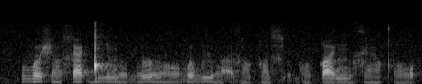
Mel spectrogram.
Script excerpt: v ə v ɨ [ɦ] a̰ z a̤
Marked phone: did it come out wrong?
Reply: no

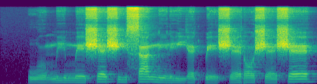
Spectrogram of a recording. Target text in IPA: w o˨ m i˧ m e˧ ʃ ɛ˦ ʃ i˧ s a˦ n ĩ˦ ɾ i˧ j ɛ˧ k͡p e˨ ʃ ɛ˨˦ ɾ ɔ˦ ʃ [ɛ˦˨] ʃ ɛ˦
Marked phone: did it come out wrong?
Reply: yes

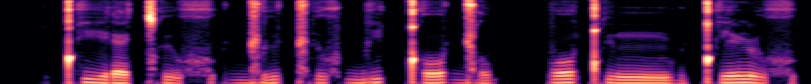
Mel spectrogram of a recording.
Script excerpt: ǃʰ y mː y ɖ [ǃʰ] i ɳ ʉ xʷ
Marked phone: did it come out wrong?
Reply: no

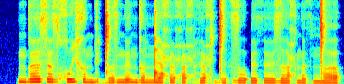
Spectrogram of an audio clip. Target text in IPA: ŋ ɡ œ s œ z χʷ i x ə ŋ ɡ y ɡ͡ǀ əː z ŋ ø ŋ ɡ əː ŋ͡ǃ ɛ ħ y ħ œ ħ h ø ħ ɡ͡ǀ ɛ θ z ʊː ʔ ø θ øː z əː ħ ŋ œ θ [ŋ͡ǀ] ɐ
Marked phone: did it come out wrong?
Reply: no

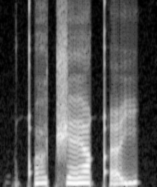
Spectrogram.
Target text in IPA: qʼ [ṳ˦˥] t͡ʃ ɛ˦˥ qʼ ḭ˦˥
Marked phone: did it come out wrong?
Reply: no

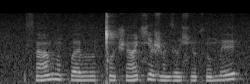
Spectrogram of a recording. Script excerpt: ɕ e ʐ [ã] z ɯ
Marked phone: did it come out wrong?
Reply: yes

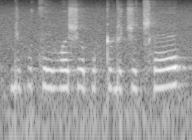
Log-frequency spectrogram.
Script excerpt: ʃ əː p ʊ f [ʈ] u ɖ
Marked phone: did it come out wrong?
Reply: no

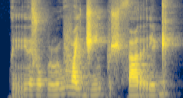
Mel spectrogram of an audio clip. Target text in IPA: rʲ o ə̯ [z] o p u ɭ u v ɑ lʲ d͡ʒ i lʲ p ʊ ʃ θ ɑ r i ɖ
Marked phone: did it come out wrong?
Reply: no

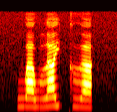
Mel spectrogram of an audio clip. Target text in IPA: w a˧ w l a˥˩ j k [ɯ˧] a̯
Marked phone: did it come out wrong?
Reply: no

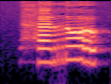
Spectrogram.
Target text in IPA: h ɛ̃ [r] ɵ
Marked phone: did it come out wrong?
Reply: no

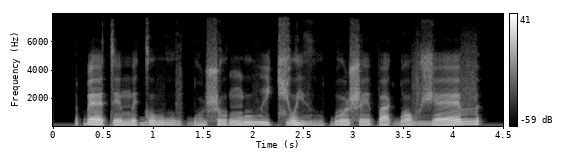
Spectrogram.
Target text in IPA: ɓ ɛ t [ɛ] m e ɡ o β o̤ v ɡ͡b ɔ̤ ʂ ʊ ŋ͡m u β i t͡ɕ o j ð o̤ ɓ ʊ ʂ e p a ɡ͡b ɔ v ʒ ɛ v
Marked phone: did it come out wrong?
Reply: yes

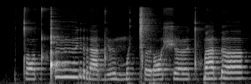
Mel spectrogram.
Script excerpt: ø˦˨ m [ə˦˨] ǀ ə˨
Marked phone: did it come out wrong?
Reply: yes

